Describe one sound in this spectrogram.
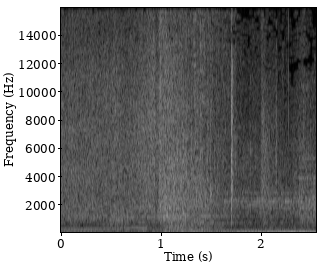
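A motorcycle crashes with a thud.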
